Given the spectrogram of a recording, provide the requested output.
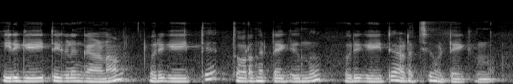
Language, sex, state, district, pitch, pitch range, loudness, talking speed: Malayalam, male, Kerala, Kollam, 150 Hz, 140-165 Hz, -15 LUFS, 105 wpm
